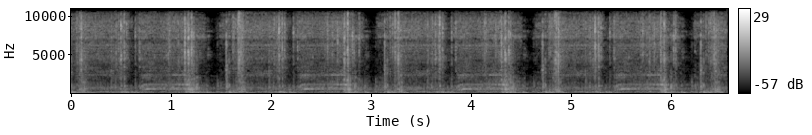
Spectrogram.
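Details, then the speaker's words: Refurbished replacement Epson P906, after a technician visit with no change: repeating carriage passes about every 1.5 s, each with a scraping rattle and whir, getting worse. Owner suspects a mechanical fault in a wheel or the printer base; abnormal print-head carriage noise. "it's definitely a mechanical, to me, there's definitely a mechanical issue, either a wheel that probably block or whatever, or at the printer base."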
